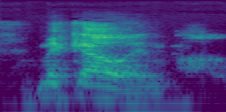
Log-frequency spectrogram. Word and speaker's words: McOwen: What's the correct way? McOwen. McOwen.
